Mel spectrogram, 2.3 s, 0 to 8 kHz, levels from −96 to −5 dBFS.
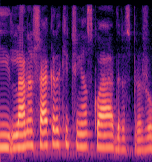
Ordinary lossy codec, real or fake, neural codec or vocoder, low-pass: MP3, 64 kbps; real; none; 7.2 kHz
